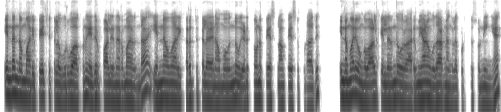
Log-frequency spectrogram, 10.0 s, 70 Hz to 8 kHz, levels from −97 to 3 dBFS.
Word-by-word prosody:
எந்தெந்த 145 -1 +4
மாரி 125 -2 +2
பேச்சுக்கள 125 -1 -1
உருவாக்கணும். 120 +2 +1
எதிர்ப்பாலினரமா 115 -1 0
இருந்தா 110 +8 -1 0.2
என்ன 120 +2 +2
மாரி 115 -2 +2
கருத்துக்கள 115 -1 -2
நம்ம 105 0 -1
வந்து 115 +3 +1
ஒரு 110 - 0
எடுத்த 115 +2 -5
ஒன்ன 120 -1 0
பேசலாம், 110 -1 -3
பேசக்கூடாது. 105 +3 -5 0.5
இந்த 130 - +5
மாரி 145 +1 +4
உங்க 115 -1 +1
வாழ்க்கையிலிருந்து 115 0 0
ஒரு 110 - 0
அருமையான 115 +3 +2
உதாரணங்களைக் 110 -3 -1
குடுத்து 105 +1 -16
சொன்னீங்க. 105 +1 -3
115 Hz, 150 wpm, -25 LUFS, 110-120 Hz, 0.5 s, இந்த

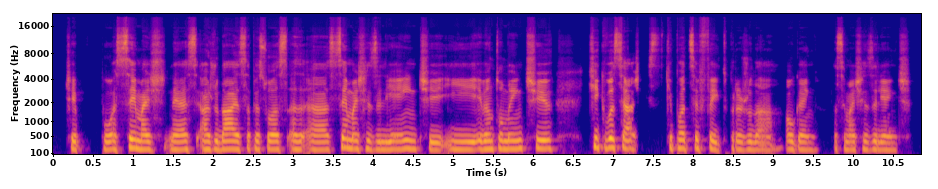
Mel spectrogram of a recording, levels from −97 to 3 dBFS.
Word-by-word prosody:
tipo, 185 -1 -2
a 185 - +1
ser 215 +4 +5
mais, 180 -3 +1
né, 180 0 +1
a - - +1
se 185 - -2
a 185 - -1
ajudar, 185 +1 +3
essa 180 0 0
pessoa 185 0 +1 0.6
a - - -1
ser 180 +7 +2
mais 195 -2 +1
resiliente, 185 +1 -1
e 180 +1 0
eventualmente 195 +1 +1 0.4
que, 235 - +2
que 220 - -6
você 220 -2 +5
acha 190 -1 +1 0.3
que - - -3
pode 200 -2 0
ser 215 - +2
feito, 190 -4 -3
pra 190 -3 -3
ajudar 175 -1 -4
alguém 175 -3 -2 0.2
a 180 - -8
ser - - -3
mais 175 -1 -2
resiliente? 175 -2 -4
185 Hz, 175 wpm, -23 LUFS, 180-195 Hz, 0.6 s, ser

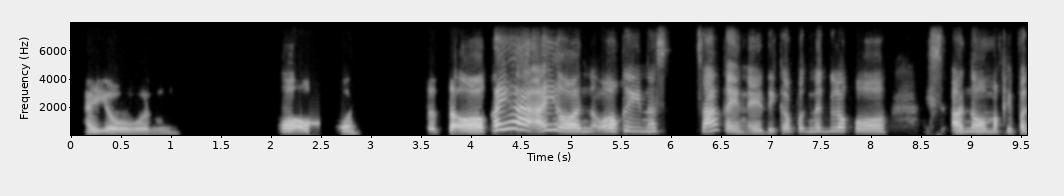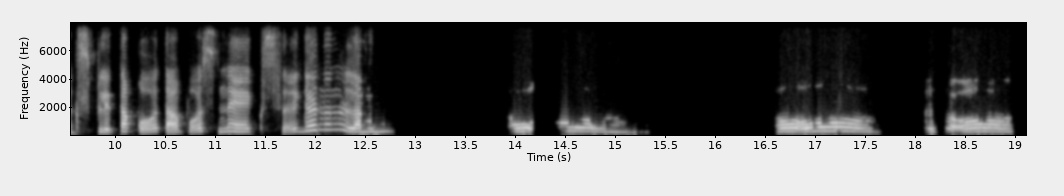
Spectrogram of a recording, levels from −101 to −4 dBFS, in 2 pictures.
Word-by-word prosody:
Ayun, 170 -1 -4 1.0
oo, 245 -2 +4 1.2
totoo. 200 -4 +3
Kaya 420 +8 +5 0.3
ayun, 260 -8 +4
okey 285 +3 0
na 275 - -1
sa 280 - -18 0.2
sa'kin, 280 - +1
eh, 195 +1 -5
di 215 - -7
kapag 250 +3 -6
nagloko 255 -4 -3 0.4
is - - -15
ano 230 0 0
makipag-split 225 -1 -5
ako 255 -3 0
tapos, 220 +5 -1
next, 255 0 -3
eh, 235 +4 -7
gano'n 390 +8 -1
lang. 255 +2 0 1.2
Oo. 260 0 +3 2.4
Oo, 270 0 +3 0.5
totoo. 250 +1 0
255 Hz, 80 wpm, -23 LUFS, 220-275 Hz, 2.4 s, Kaya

